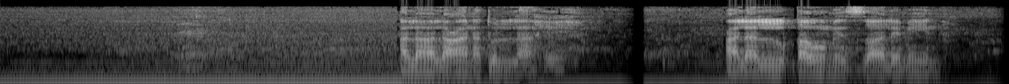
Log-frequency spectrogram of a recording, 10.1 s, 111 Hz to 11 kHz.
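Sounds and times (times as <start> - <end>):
sound system hum and rumble: 0.0 - 10.0.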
